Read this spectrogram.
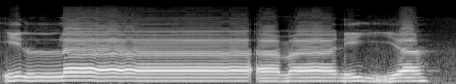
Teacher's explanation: Panjangkan la sepanjang empat atau lima harakat. Karena pada lafal bacaan la di sini ada mad jaiz munfasil, yaitu mad yang wajib kita panjangkan ee empat atau lima harakat dalam riwayat Imam Syatibi.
